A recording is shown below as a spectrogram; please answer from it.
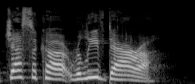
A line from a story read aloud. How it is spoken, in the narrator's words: Suddenly, the resident in charge shouted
